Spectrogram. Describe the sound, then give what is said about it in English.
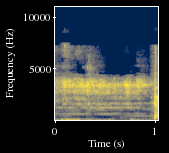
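A sudden, loud sneeze bursts out at the very end, after a stretch of steady muffled background noise. “Bless you.”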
